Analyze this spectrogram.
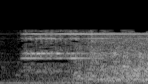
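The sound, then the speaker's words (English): A telephone rings with a bright, steady electronic trill that starts abruptly and continues loudly for a second and a half. “I think the phone is ringing.”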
